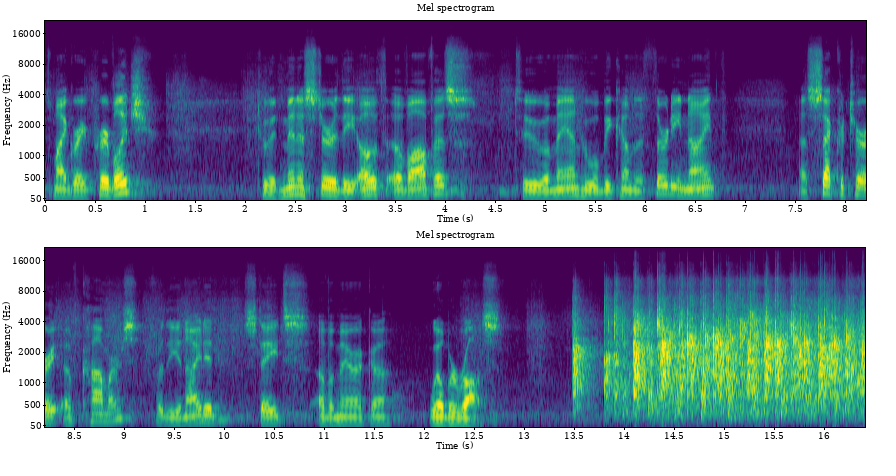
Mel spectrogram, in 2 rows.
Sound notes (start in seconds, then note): 13.4 applause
